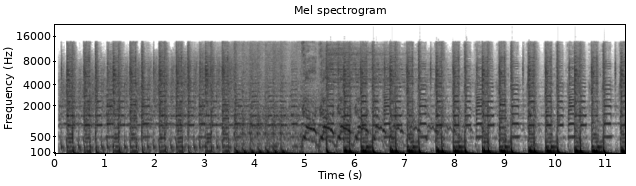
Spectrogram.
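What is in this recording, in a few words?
instrumental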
